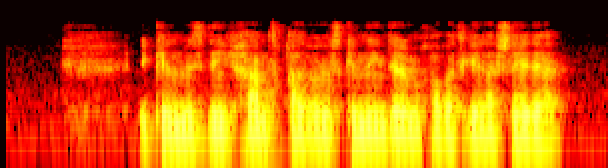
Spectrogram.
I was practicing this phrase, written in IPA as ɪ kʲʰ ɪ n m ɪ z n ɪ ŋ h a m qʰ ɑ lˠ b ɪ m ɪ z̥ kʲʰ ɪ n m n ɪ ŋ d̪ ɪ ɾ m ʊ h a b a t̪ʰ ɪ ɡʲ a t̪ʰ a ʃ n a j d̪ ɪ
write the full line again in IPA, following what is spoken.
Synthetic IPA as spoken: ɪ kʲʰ ɪ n m ɪ z n ɪ ŋ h a m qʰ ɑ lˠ b ɪ m ɪ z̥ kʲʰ ɪ m n ɪ ŋ d̪ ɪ ɾ m ʊ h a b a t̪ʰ ɪ ɡʲ a t̪ʰ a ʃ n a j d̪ ɪ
